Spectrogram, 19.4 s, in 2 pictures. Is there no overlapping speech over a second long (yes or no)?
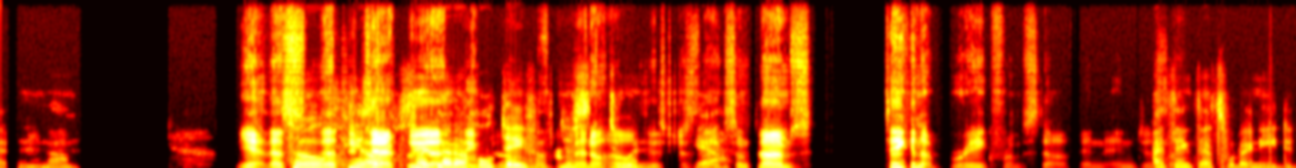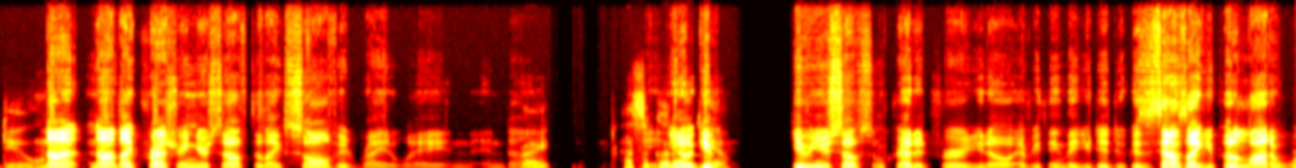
no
